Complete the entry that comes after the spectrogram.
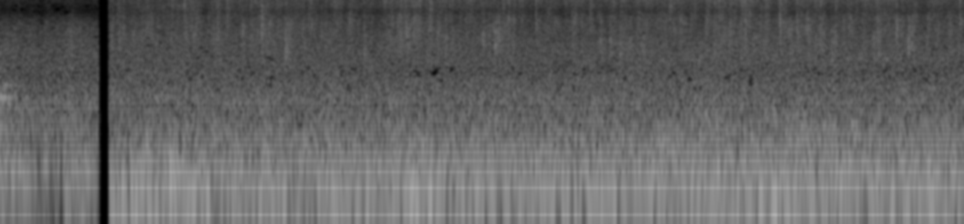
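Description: Steady rain falling, a dense patter of drops, cutting in after a brief gap about a second in.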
